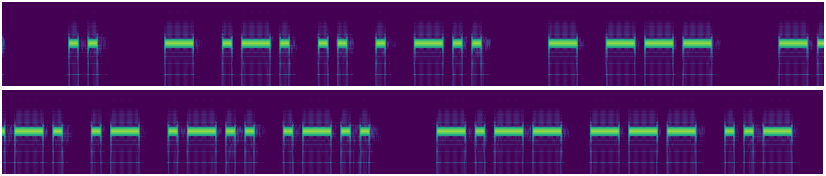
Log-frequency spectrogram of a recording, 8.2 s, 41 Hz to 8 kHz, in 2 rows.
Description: Morse code, heard as a keyed tone, about 25 wpm, 610 Hz. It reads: I TRIED TO CALL YOU
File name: 2011-07-mp3 / n34 THE 3.11 2 25wpm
